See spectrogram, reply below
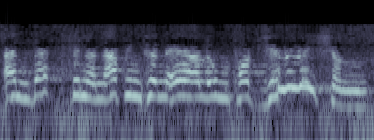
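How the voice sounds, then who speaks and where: A woman playing a haughty, genteel high-society matron in a 1930s radio comedy, speaking in an affected, fluttery way. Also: big pitch swings, a little fast. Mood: dismayed. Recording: noisy, dull 1930s radio broadcast.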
